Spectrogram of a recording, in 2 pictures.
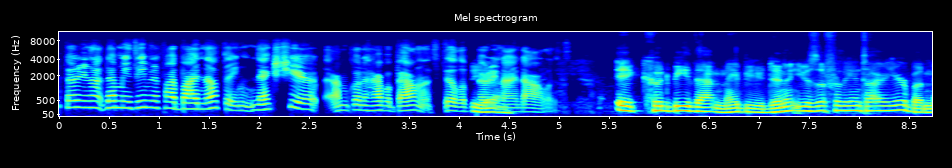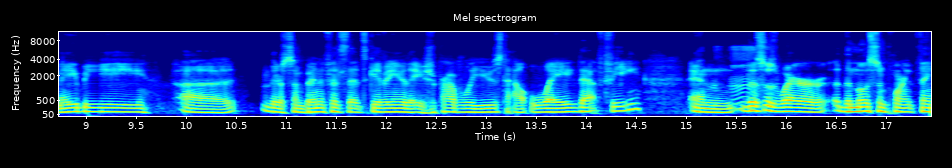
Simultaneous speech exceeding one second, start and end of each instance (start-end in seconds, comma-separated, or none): none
